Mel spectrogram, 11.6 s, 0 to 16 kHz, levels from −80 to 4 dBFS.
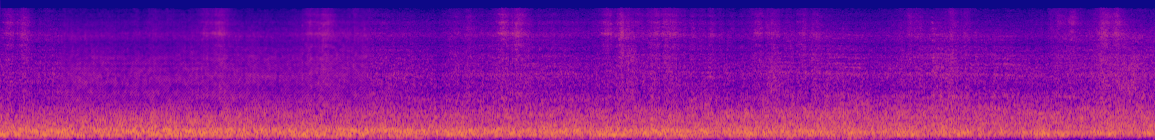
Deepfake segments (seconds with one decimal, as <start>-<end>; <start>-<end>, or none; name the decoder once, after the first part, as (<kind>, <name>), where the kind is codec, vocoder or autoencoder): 0.6-3.7 (vocoder, Vocos)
